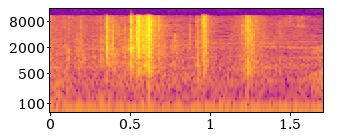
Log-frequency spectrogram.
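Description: A magazine swap during a reload in the tactical shooter Rainbow Six Siege: a few quiet mechanical clicks and clacks, soft and brief, with no talking.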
